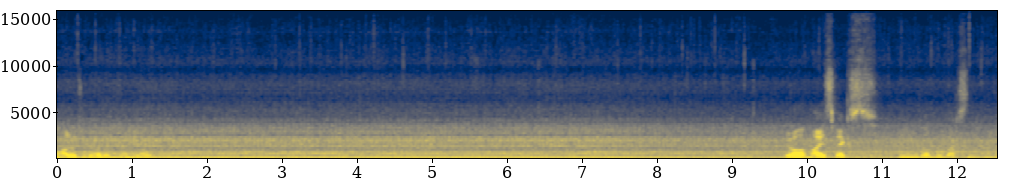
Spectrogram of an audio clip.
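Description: A tractor engine hums steadily.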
